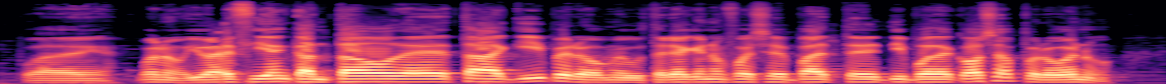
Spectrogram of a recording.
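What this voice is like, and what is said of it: Galician Spanish accent. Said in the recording (Spanish): “tu acento gallego”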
